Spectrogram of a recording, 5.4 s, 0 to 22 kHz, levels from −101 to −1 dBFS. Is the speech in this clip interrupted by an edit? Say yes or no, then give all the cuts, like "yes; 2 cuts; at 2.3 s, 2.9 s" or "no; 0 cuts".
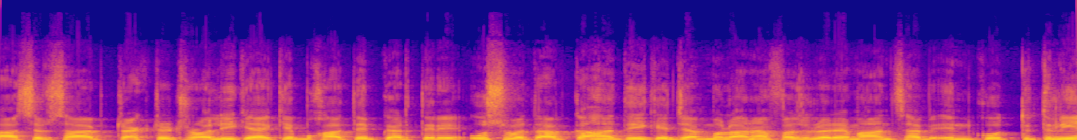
no; 0 cuts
